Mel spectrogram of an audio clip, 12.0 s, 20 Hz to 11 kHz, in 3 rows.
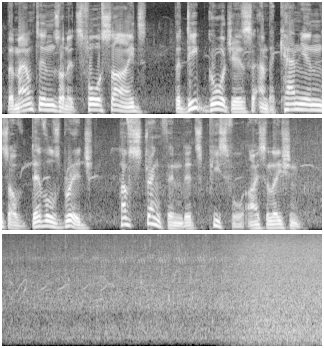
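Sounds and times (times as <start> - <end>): river rushing over rocks: 9.7 - 12.0.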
